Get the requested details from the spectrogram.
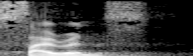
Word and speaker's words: Seirenes: It's spelled as S-E-I-R-E-N-E-S, right, Sirens.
